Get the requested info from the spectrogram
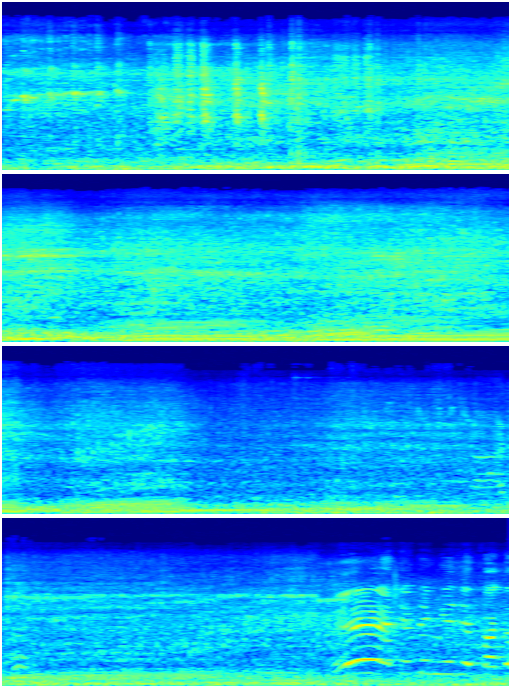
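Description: Royal Enfield Himalayan's single-cylinder engine pulling away and accelerating on the road, its pitch rising with each pull and dropping at the gear changes, over wind noise.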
